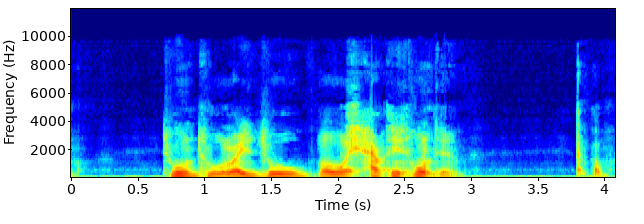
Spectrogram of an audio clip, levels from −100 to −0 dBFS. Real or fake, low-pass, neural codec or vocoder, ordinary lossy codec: fake; 9.9 kHz; autoencoder, 22.05 kHz, a latent of 192 numbers a frame, VITS, trained on many speakers; AAC, 32 kbps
